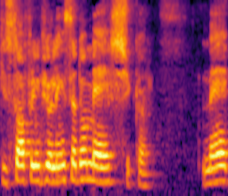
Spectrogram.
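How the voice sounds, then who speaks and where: Soft-spoken, the woman has a fairly low pitch. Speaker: lawyer giving a talk. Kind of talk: live stream talk. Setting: live stream.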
